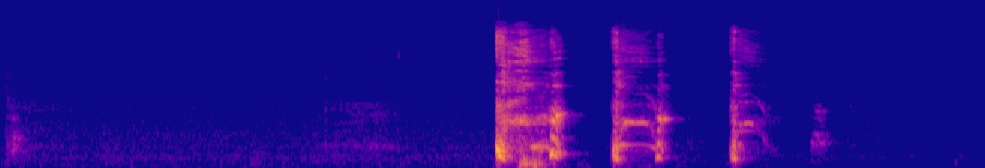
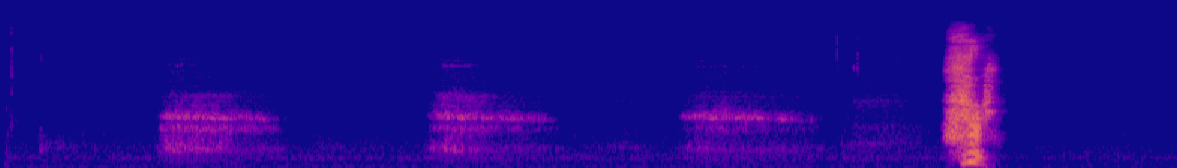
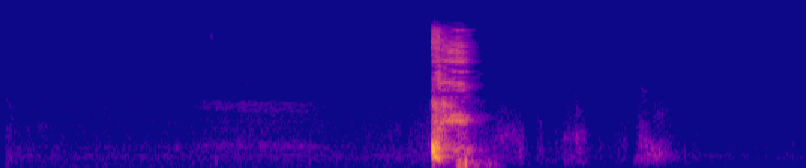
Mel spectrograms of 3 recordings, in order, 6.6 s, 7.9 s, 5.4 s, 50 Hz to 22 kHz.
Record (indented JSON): {
  "three_cough_length": "6.6 s",
  "three_cough_amplitude": 32669,
  "three_cough_signal_mean_std_ratio": 0.19,
  "exhalation_length": "7.9 s",
  "exhalation_amplitude": 15782,
  "exhalation_signal_mean_std_ratio": 0.18,
  "cough_length": "5.4 s",
  "cough_amplitude": 30581,
  "cough_signal_mean_std_ratio": 0.12,
  "survey_phase": "beta (2021-08-13 to 2022-03-07)",
  "age": "18-44",
  "gender": "Female",
  "wearing_mask": "No",
  "symptom_cough_any": true,
  "symptom_runny_or_blocked_nose": true,
  "symptom_headache": true,
  "symptom_change_to_sense_of_smell_or_taste": true,
  "symptom_onset": "5 days",
  "smoker_status": "Never smoked",
  "respiratory_condition_asthma": false,
  "respiratory_condition_other": false,
  "recruitment_source": "Test and Trace",
  "submission_delay": "2 days",
  "covid_test_result": "Positive",
  "covid_test_method": "RT-qPCR",
  "covid_ct_value": 21.1,
  "covid_ct_gene": "N gene"
}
